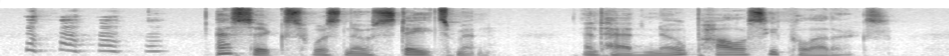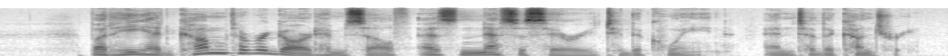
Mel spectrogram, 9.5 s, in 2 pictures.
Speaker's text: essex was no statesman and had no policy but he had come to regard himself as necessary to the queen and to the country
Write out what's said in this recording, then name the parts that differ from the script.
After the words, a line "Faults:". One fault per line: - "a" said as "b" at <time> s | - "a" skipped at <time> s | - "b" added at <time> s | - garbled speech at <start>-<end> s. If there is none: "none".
essex was no statesman and had no policy politics but he had come to regard himself as necessary to the queen and to the country
Faults:
- "politics" added at 3.9 s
